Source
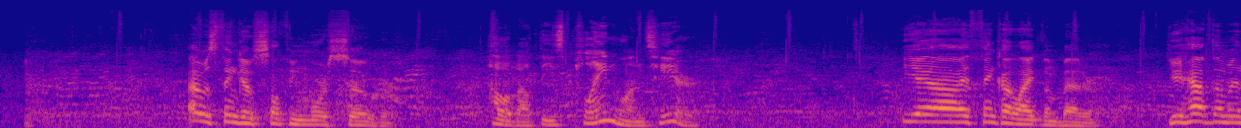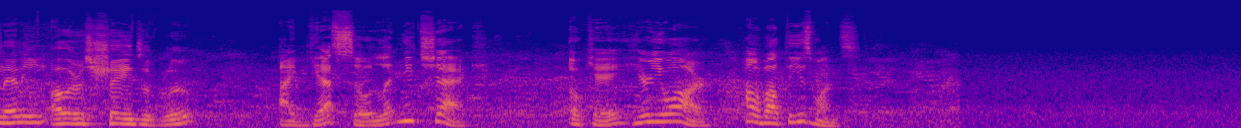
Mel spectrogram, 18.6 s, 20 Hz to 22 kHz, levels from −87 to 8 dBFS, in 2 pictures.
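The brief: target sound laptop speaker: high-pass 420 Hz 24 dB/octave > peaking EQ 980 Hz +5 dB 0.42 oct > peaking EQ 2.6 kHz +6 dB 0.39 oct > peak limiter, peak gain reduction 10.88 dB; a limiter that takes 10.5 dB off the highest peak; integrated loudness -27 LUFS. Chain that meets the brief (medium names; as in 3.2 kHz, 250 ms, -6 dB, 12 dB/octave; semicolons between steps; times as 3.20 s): peak limiter -20.5 dBFS; high-pass 420 Hz 24 dB/octave; peaking EQ 980 Hz +5 dB 0.42 oct; peaking EQ 2.6 kHz +6 dB 0.39 oct; trim +11.5 dB; peak limiter -16 dBFS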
